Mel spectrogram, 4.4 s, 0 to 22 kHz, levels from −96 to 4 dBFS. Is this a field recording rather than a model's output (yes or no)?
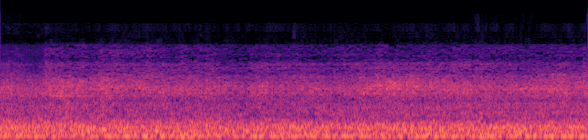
yes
